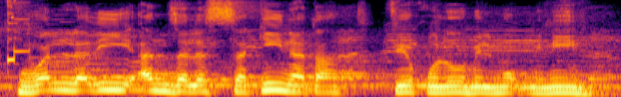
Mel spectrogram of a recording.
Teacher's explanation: اب اس آیت مبارکہ میں لفظ انزلہ کے حمزہ کو ما قبل سے ملا کر نہیں بلکہ انزلہ کے حمزہ کا الگ سے تلفظ کیا جا رہا ہے، تو گویا کہ انزلہ کا حمزہ حمزہ قطعیہ کہلائے گا، اور وہ حمزہ جو زائد ہی نہ ہو یعنی حروف اصلیہ میں سے ہو وہ حمزہ اصلیہ کہلاتا ہے۔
